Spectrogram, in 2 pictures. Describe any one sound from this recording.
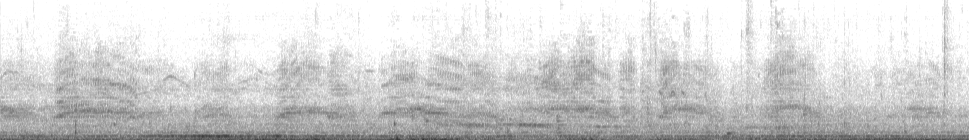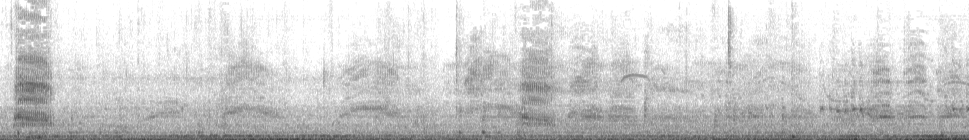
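Small waves lap against rocks along the shore.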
